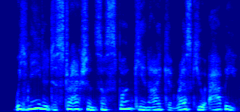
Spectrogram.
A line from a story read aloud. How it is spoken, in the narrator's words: whispered Molly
